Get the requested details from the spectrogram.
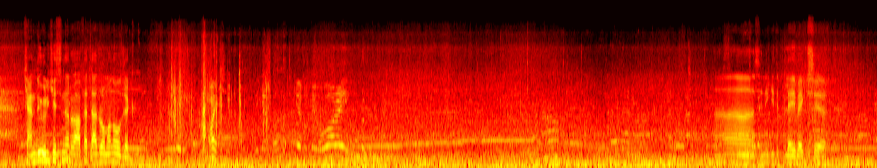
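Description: A man sings outdoors.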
